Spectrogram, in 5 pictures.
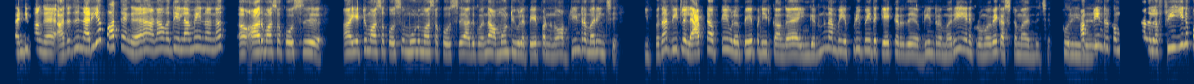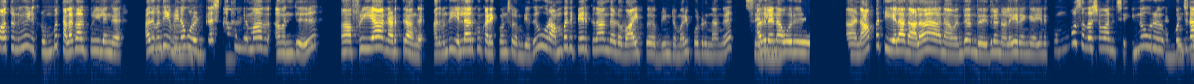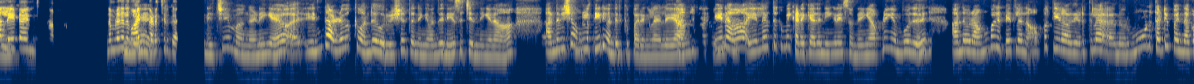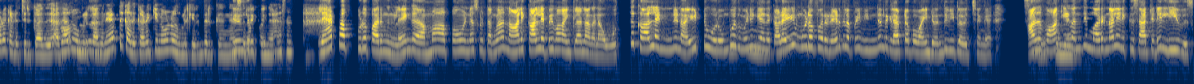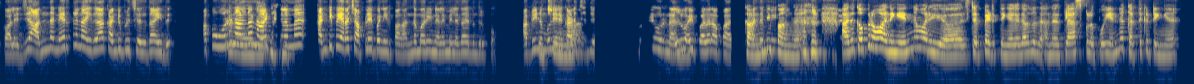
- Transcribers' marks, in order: "அதாவது" said as "அதாது"; "அப்பிடின்டிருக்கும்போது" said as "அப்பிடின்டிருக்கு து"; "பார்த்தவுடனயே" said as "பார்த்தவுன்னவே"; laughing while speaking: "அ, ஆ"; "அதோட" said as "அந்தோட"; joyful: "அப்பிடின்றமாரி போட்டிருந்தாங்க. அதில நான் ஒரு … ரொம்ப சந்தோஷமா இருந்துச்சு"; other background noise; chuckle; laughing while speaking: "அந்த கடையே மூட போற நேரத்தில … வந்து வீட்ல வச்சேங்க"; in English: "சாட்டர் டே"; chuckle; unintelligible speech; joyful: "ஒரு நல்வாய்ப்பா தான் நான் பாத்"; chuckle; unintelligible speech
- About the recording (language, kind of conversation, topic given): Tamil, podcast, இணையக் கற்றல் உங்கள் பயணத்தை எப்படி மாற்றியது?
